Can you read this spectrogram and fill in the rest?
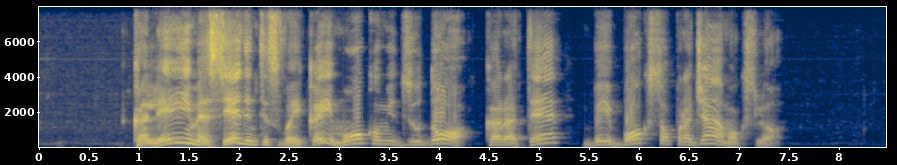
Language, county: Lithuanian, Kaunas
